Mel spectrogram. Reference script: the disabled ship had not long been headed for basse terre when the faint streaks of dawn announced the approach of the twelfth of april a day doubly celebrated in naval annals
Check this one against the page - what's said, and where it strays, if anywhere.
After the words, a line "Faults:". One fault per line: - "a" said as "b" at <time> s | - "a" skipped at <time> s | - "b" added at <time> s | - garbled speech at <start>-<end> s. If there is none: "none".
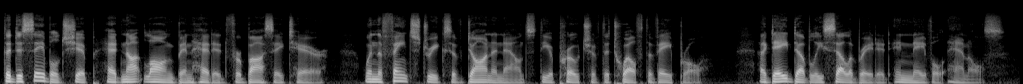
the disabled ship had not long been headed for basse terre when the faint streaks of dawn announced the approach of the twelfth of april a day doubly celebrated in naval annals
Faults:
none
